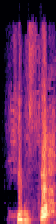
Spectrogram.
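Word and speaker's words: خُرْفَة: Lalu Syekh Abdullah bersebut bidhammil kha wa sukunir ra. Bacanya dengan di baris depan huruf kha dan di baris mati pada huruf ra.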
